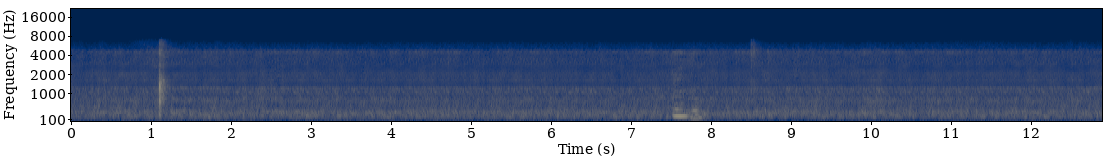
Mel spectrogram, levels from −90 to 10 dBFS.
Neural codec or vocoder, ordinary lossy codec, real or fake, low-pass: codec, 24 kHz, 1.2 kbps, DualCodec; none; fake; 7.2 kHz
